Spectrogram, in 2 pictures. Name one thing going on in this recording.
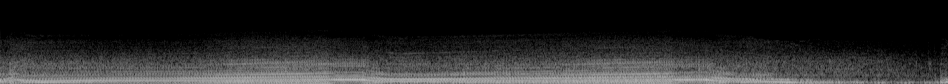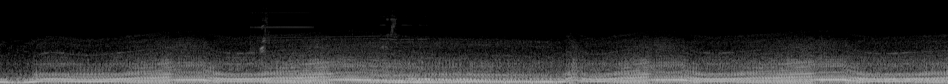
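A car engine revs up and down as it accelerates and shifts gears.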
